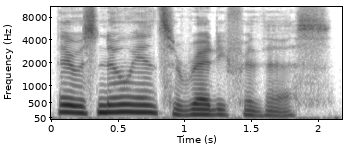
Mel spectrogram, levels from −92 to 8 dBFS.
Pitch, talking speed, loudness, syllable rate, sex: 165 Hz, 190 wpm, -14 LUFS, 5.0 syllables/s, female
